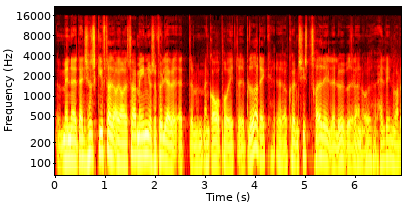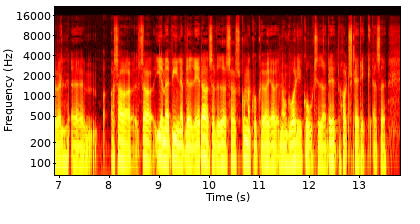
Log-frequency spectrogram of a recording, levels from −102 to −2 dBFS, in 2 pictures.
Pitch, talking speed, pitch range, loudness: 105 Hz, 260 wpm, 95-115 Hz, -20 LUFS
